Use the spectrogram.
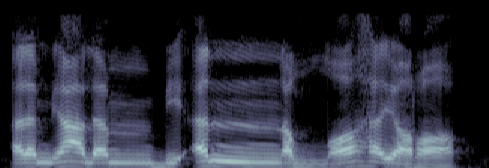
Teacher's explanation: النون تغن بمقدار حركتين، حرف أغن مشدد كما قال صاحب التحفة رحمه الله تعالى: وغن ميما ثم نونا شددا، وسمي كلا حرف غنة بدا.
